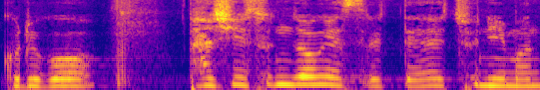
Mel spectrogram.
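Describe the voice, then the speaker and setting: The woman's pitch is fairly high. She speaks at a fairly slow pace. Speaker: church deaconess. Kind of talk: testimony.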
